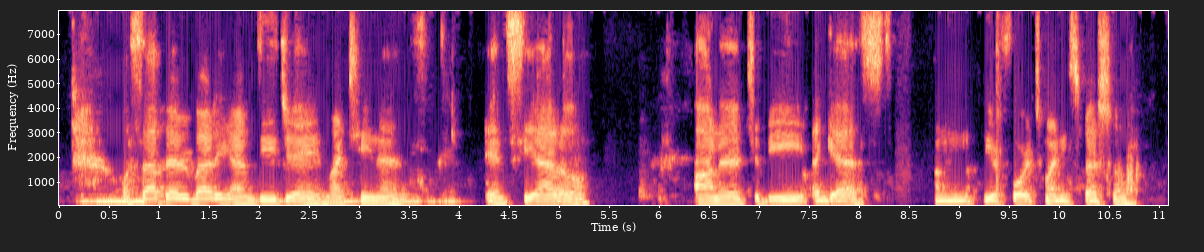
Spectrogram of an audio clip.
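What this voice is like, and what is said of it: Slow, sexy voice. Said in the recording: “You have a sexy voice. It's all slow.”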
